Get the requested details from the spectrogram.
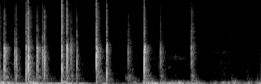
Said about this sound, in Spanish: Un aplauso, pon aquí. Pues venga, va.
